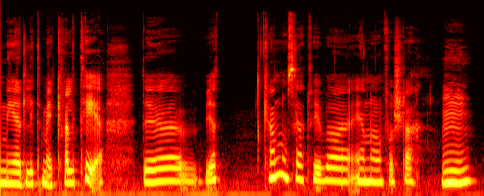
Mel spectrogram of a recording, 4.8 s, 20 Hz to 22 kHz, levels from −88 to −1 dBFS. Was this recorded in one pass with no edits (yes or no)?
yes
